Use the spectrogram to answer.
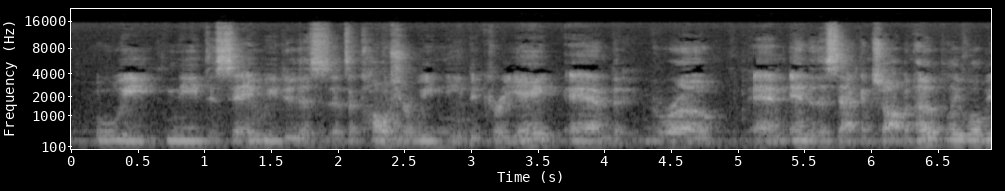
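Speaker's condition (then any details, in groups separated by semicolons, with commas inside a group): No condition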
